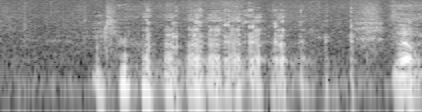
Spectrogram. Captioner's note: laughs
